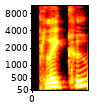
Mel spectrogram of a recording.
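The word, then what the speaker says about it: Pleiku: Viet Kong attack on the US base at pleu is that the right pronunciation that's right in 1965 in February tell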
